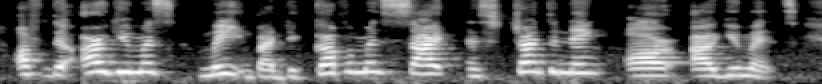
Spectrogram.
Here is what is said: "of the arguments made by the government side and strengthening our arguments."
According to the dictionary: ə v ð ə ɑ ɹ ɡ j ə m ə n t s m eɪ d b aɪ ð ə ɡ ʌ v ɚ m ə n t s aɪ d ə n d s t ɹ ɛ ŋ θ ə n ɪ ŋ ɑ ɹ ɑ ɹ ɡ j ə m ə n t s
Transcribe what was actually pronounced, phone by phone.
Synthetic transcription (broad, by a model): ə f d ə ɑ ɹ ɡ j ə m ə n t s m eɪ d b aɪ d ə ɡ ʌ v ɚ m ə n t s aɪ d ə n s t ɹ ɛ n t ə n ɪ ŋ ɑ ɹ ɑ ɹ ɡ j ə m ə n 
